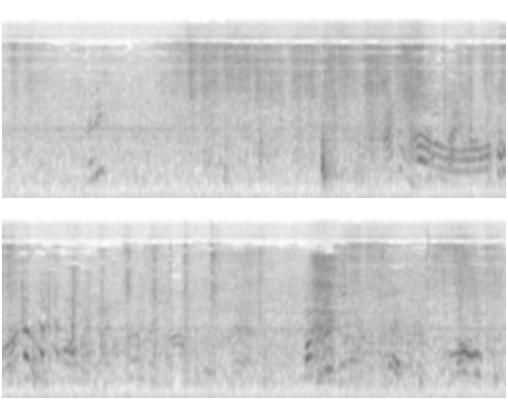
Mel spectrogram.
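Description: High-pitched children's voices calling and squealing without clear words, with a sharp knock about three seconds in and more calls near the end.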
